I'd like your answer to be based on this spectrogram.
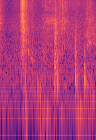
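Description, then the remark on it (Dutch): Several soft footsteps crunch at a steady walking pace, with brief scuffing transients over a quiet outdoor background and no talking, as people walk through a winter garden in the middle of the city, near the Utrechtse straat. “We lopen nu door een mooie wintertuin heen.”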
